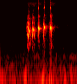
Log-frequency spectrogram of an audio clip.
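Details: Sooty-headed bulbul, a sound meant to prompt a young bulbul to sing: a brief phrase of five notes, the first two lower and buzzier, the last three sharper and clearer, over faint low background noise.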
